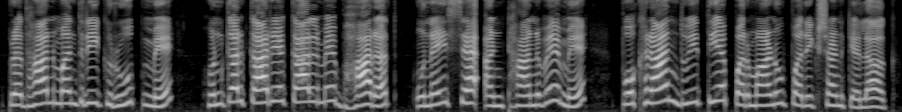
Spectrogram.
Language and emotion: Maithili, neutral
